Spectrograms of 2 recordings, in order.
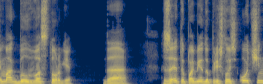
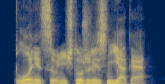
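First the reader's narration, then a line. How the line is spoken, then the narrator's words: Triumphant laugh. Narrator (Russian): торжествующе хохотнул Креол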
